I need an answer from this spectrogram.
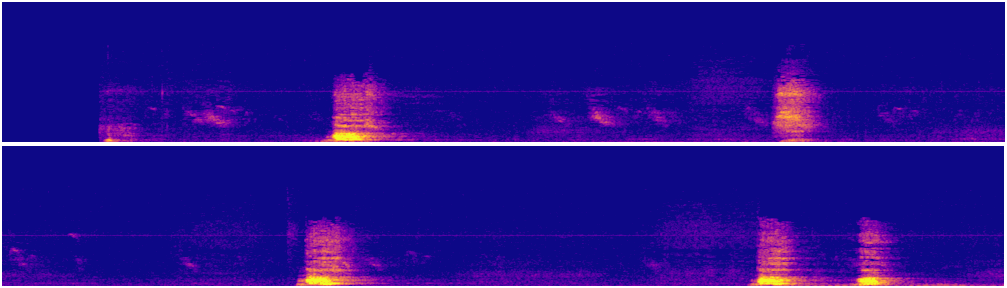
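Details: English bull terrier named Brian barking at home, filmed on an Android phone: five short, loud, harsh barks spaced irregularly over ten seconds, the last two close together, with quiet pauses between them and faint low background hum.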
